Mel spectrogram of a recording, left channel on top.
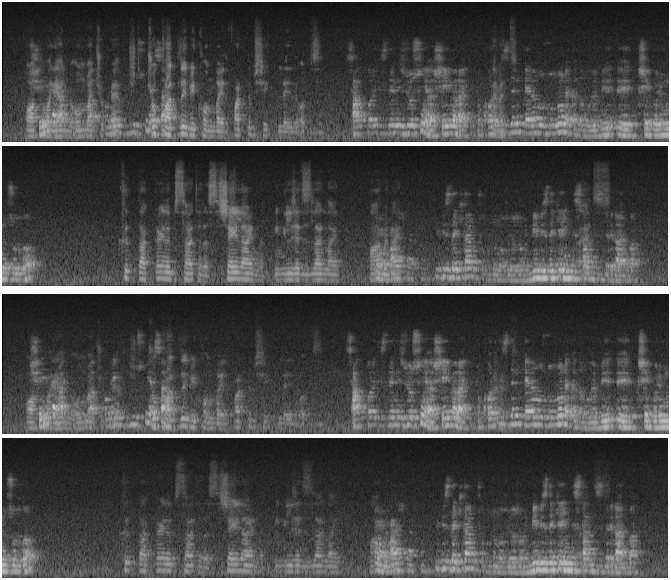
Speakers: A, on the left (about 40°); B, on the right (about 35°).
A: O
B: Şeyi
A: aklıma
B: merak
A: gelmiyor.
B: ettim
A: Onu ben
B: bak.
A: çok
B: Kore'yi
A: beğenmiştim.
B: izliyorsun
A: Çok
B: ya sen.
A: farklı bir konudaydı. Farklı bir şekildeydi o dizi.
B: Sen Kore dizilerini izliyorsun ya. Şeyi merak ettim. Kore
A: Evet.
B: dizilerinin genel uzunluğu ne kadar oluyor? Bir e, şey bölümün uzunluğu.
A: 40 dakika ile bir saat arası. Şeyle aynı. İngilizce dizilerle aynı. Tamamen
B: Hı, aşağı
A: aynı.
B: yukarı. Bir bizdekiler mi çok uzun oluyor o zaman? Bir bizdeki Hindistan
A: Evet.
B: dizileri galiba.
